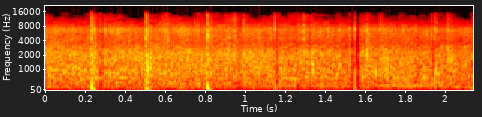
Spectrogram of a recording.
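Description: Congregation applauding in a large hall, with a few loud single claps close to the microphone.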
